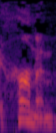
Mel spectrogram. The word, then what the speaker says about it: Hermon: The one that I think fits the description the best is a little further north called Mount Hermon, H-E-R-M-O-N. We say Hermon, but that reminds me of Herman Munster. So the Hebrew pronunciation would be Hermon, Mount Hermon.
